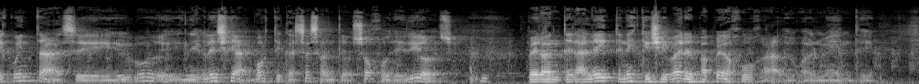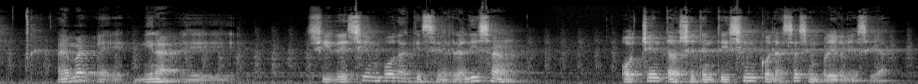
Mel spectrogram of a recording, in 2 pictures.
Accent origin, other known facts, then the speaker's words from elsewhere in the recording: Argentina; yo como buen argentino, aparte de apasionarme el tango y el fútbol, también soy religioso.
